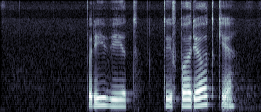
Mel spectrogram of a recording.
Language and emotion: Russian, sad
